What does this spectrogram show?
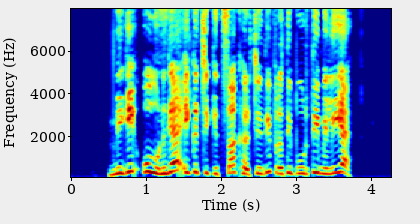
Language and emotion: Dogri, happy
